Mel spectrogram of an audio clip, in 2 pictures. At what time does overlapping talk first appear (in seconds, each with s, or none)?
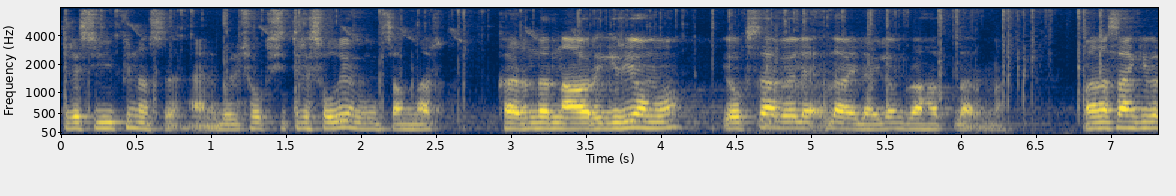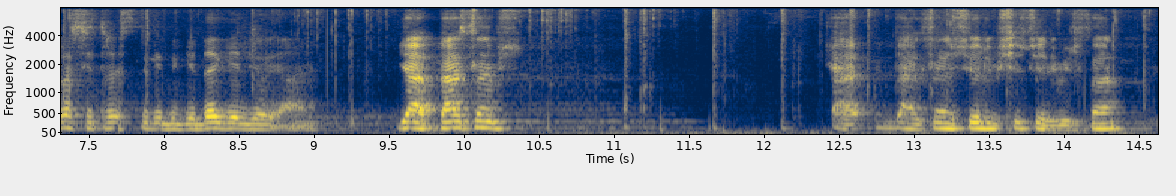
none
